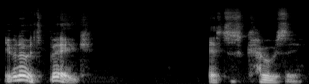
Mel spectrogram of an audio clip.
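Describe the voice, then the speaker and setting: A man's voice: lowish voice, huge pitch swings, a little slow, creaky, darkish tone, slightly rough. A man narrating as game master of a tabletop game, speaking in a laid-back, rambling way full of fillers.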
